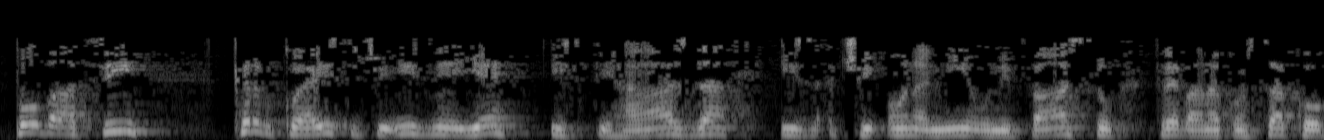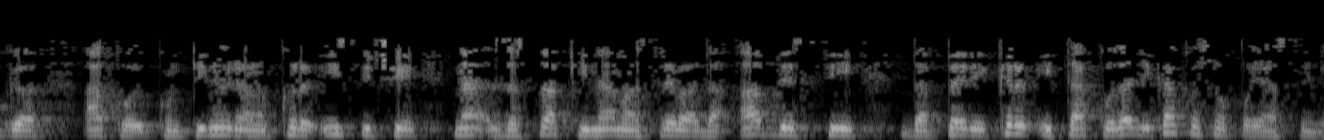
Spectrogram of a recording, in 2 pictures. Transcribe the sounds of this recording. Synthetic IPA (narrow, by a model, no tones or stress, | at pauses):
po̞baːt̪si | kr̩ʋko̞jaist̪it͡ʃeizniejeist̪iɦaːzaiznat͡ʃiʔo̞nanije̞unifaːsut̪ɾe̞baːnaːko̞nsʋako̞ːɡako̞ko̞nt̪inuiːɾaːnokr̩ʋist̪it͡ʃenazasʋakiːnamaːst̪ɾe̞baːd̪aʔab̚d̪est̪id̪ape̞ɾeːkr̩ʋit̪akod̪aʎeːkako̞smo̞po̞jasnili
